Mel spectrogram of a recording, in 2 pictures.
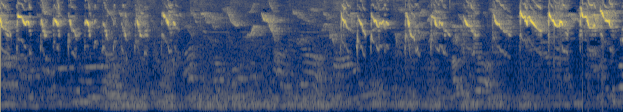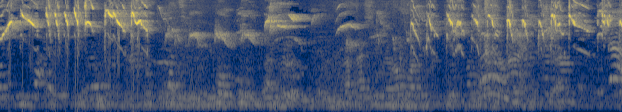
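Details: Oriental white-eye lure song, pleci gacor full isian, intended to provoke singing: bursts of rapid high chirping, about three notes a second, in loud busy runs with short quieter gaps between.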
